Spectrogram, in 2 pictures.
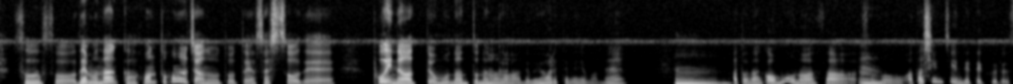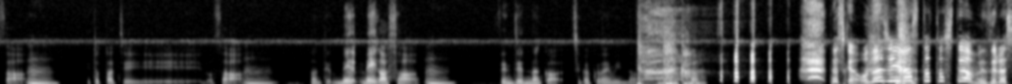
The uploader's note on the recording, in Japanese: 公園収録なので鈴虫がすごいです。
